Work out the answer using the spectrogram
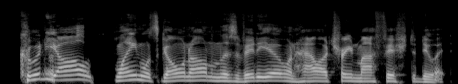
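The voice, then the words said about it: Put-on Southern US accent. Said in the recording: “I feel like I should read this in the Southern accent.”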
